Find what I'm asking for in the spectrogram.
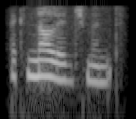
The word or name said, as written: acknowledgement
